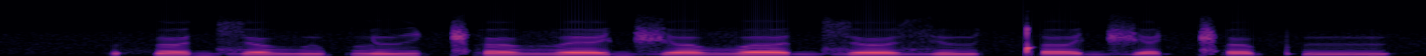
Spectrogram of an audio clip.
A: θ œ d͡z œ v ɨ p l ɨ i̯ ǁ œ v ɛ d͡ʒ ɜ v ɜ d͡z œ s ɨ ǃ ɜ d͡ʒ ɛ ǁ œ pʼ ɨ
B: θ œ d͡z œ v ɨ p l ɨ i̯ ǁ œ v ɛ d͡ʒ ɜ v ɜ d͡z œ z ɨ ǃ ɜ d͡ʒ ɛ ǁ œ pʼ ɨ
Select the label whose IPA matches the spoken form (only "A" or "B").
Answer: B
